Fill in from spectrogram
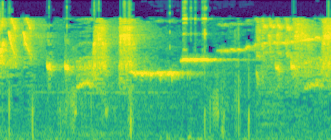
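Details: Orange-headed thrush pouring out dense high song, chattering notes leading into a long steady whistle that steps up in pitch, then more busy warbled phrases.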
